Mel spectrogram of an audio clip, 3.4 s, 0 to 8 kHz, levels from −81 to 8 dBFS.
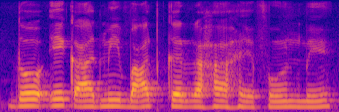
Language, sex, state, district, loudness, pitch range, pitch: Hindi, male, Jharkhand, Ranchi, -16 LUFS, 150-165 Hz, 160 Hz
